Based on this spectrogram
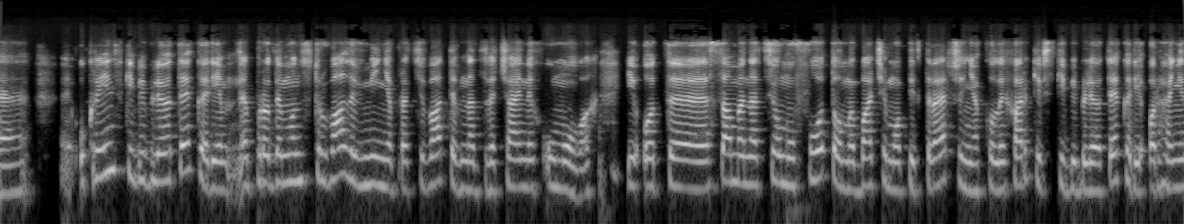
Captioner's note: foreign Language Spoken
